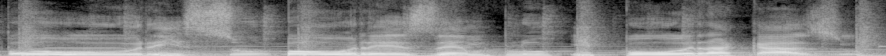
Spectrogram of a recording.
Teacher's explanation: Quando nós temos duas palavras e a primeira termina com a letra R e a segunda começa com uma vogal, para falar um pouco mais rápido, nós juntamos as duas palavras como se fossem uma palavra só. Por isso, nós substituímos o som do R no final da palavra pelo som do R antes de uma vogal.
